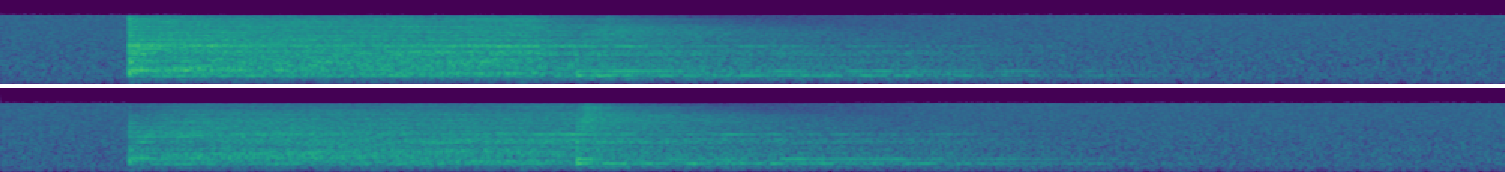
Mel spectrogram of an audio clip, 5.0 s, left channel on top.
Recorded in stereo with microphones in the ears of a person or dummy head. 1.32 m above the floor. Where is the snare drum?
60° right (ahead or behind), 5.5 m.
